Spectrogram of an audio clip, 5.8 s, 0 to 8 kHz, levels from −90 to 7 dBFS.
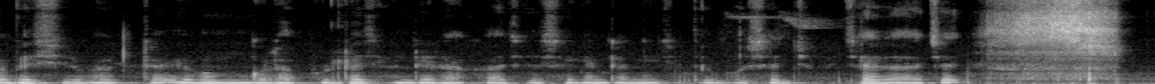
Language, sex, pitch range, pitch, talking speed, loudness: Bengali, male, 150-160 Hz, 155 Hz, 135 wpm, -20 LUFS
